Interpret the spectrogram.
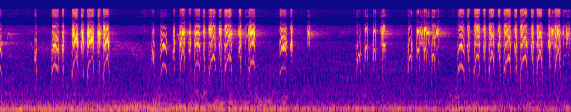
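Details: Dense, chattering sunbird song of the sriganti in gacor style: crowded strings of shrill, rapid chirps and trills running almost without pause, high and bright throughout.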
